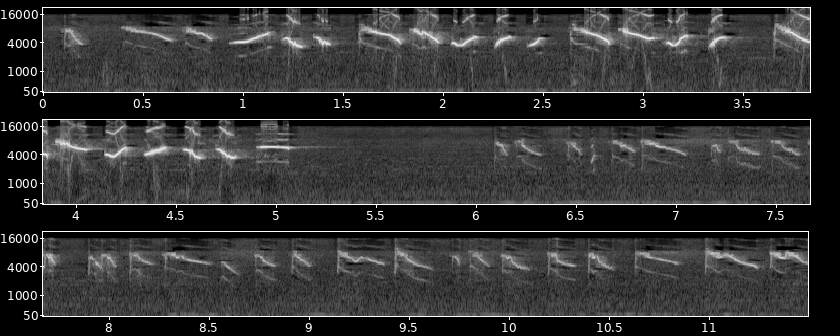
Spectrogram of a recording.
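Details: White-eye song used to provoke other white-eyes to join in: a loud run of rapid, high, descending chirps for five seconds, a brief gap, then a softer, steady stream of similar thin notes.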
